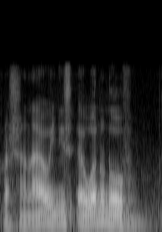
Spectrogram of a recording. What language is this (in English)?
Portuguese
